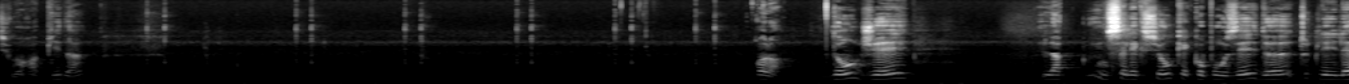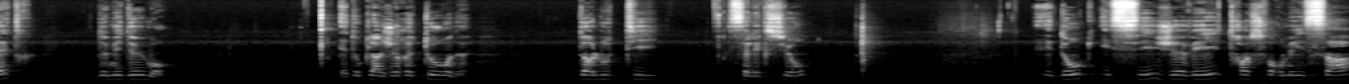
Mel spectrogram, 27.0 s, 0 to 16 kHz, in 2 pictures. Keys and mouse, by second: 0.5 click, 1.5 click, 2.9 click, 4.0 click, 5.2 click, 6.1 click, 20.8 click.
